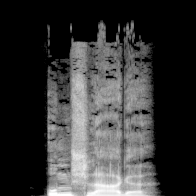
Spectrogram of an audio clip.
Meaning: dative of Umschlag
- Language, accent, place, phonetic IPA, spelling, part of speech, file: German, Germany, Berlin, [ˈʊmʃlaːɡə], Umschlage, noun, De-Umschlage.ogg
